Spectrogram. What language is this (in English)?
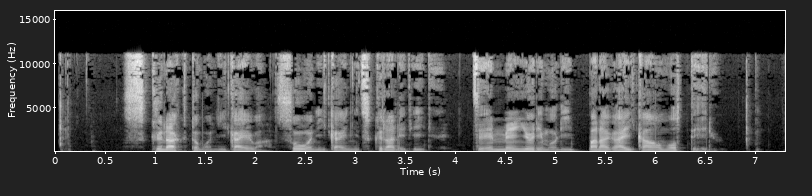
Japanese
